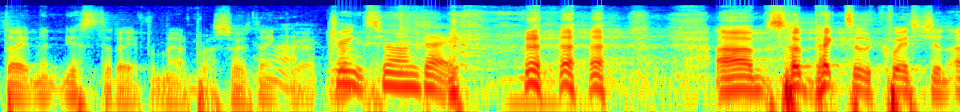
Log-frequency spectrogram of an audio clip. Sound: laughs

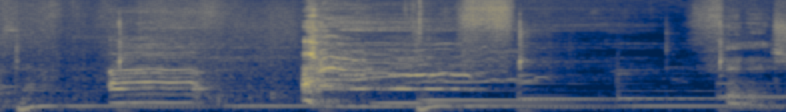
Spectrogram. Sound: laughing

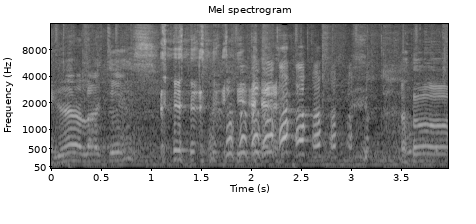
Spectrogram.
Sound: lauging

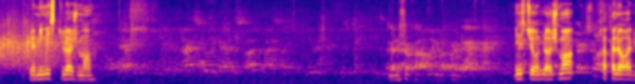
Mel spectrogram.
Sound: applause

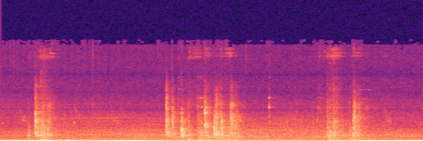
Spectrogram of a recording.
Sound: chains being piled in the back of the pickup

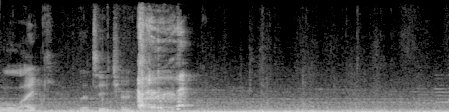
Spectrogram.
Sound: loud cough

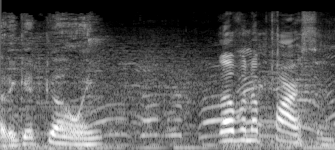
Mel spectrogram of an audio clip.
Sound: crowd

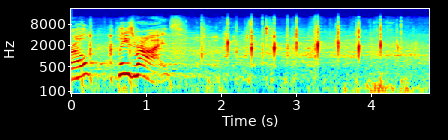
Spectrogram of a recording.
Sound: applause

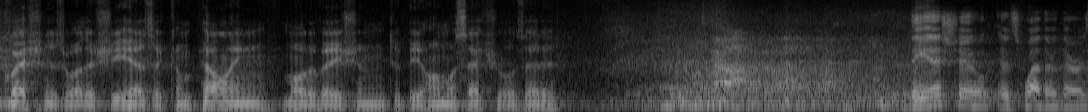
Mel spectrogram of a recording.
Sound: laughter

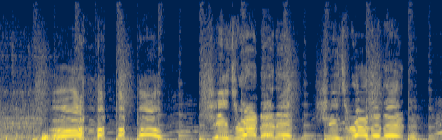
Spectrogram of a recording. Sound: laughs

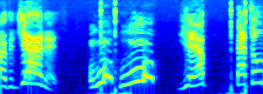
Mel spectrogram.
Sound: Kenny exclaims

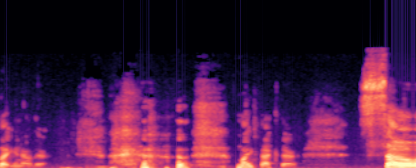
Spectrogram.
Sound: laughing

